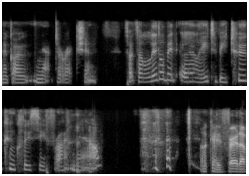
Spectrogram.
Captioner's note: laughs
